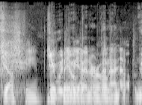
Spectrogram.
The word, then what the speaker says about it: Yasuke: Yeah, it's Yasuke. Yasuke? Okay, I thought it was Yusuke. I'm pretty sure that's correct. Pretty sure it's Yasuke.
